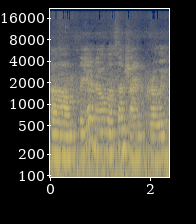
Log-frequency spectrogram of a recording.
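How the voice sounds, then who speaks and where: A woman's voice: mid-range voice, steady tone, moderate pace. A middle-aged woman, chatting informally and giggly as an interview guest. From Queens, New York. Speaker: interview guest, small business owner. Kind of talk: casual talk show interview. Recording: very echoey room, distant mic, noisy.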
